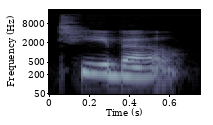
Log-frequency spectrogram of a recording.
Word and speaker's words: Thiebaud: And you would never guess it from the spelling, but it is pronounced Thiebaud.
